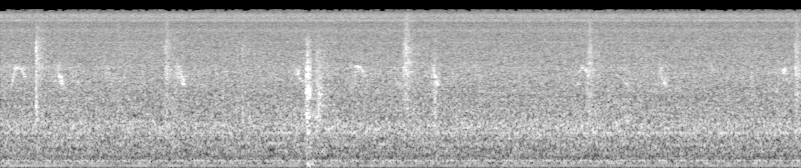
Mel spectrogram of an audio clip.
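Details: A swarm of honey bees on a Saturday, a dense steady hum with a low drone underneath, and brief sharp ticks and clicks scattered throughout.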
